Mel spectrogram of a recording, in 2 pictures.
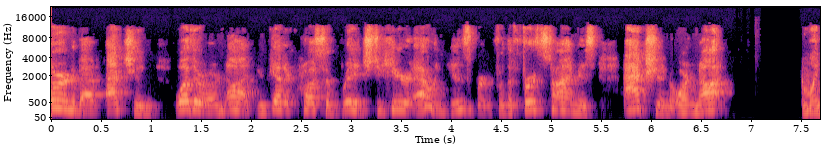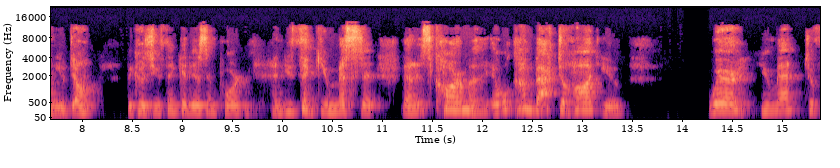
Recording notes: This event was originally broadcast via Zoom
